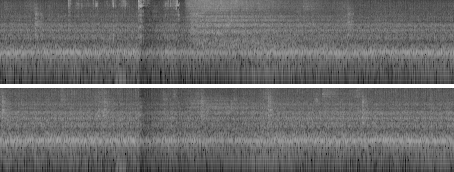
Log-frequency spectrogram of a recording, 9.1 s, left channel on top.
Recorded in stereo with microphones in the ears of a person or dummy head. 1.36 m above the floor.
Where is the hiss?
45° left (ahead or behind).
